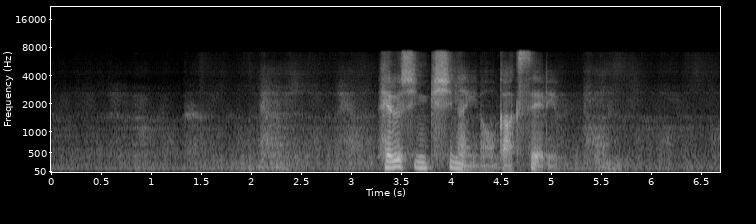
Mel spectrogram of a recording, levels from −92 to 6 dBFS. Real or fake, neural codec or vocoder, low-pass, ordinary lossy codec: fake; codec, 16 kHz, 0.3 kbps, FocalCodec; 7.2 kHz; none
